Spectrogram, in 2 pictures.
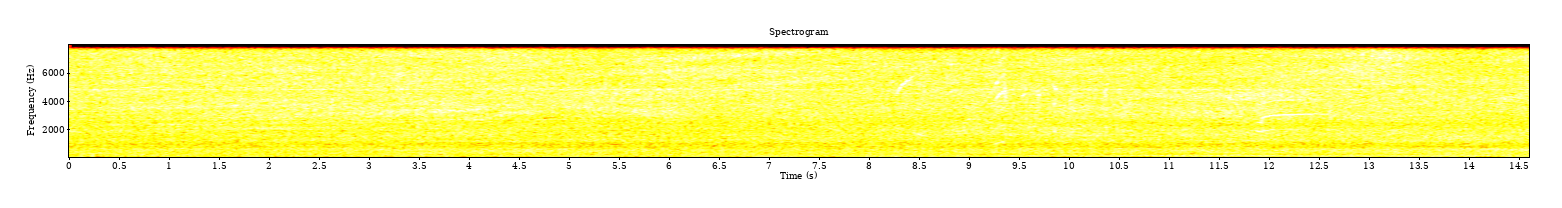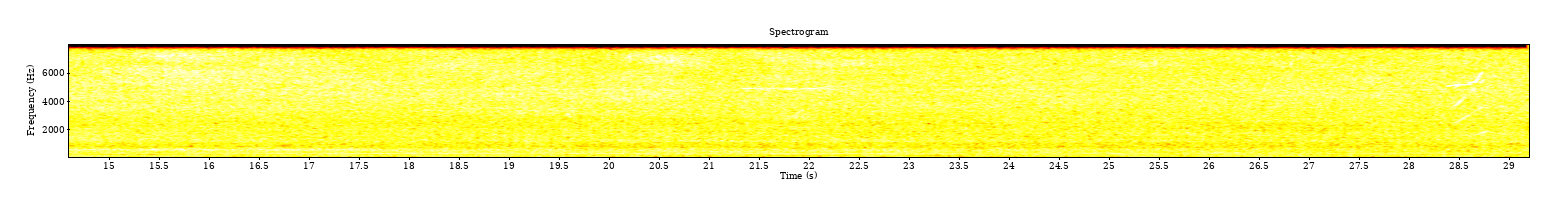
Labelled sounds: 11.8	12.4	killer whale, 1.9 to 4.1 kHz

